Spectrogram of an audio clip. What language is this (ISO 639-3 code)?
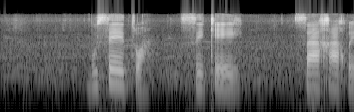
tsn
